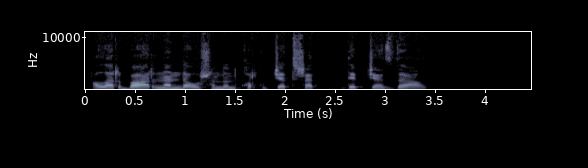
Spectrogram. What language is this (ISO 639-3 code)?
kir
